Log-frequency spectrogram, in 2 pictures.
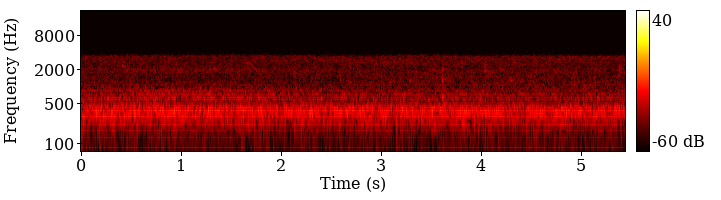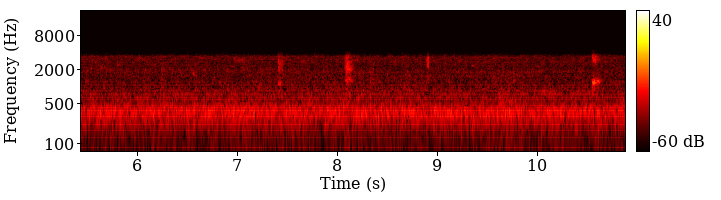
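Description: Steady low background hum, with three faint clicks of scientific calculator keys being pressed near the end.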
